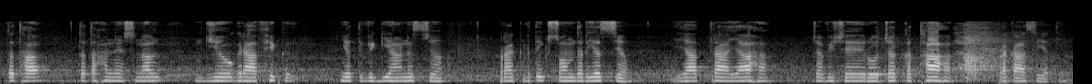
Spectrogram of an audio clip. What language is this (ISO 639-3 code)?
san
